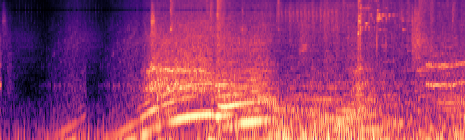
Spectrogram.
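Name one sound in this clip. A car engine revs up and roars.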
